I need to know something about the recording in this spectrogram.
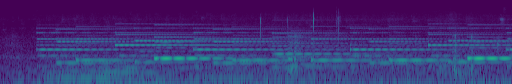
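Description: Seiko motion wall clock starting its hourly electronic melody about a second in: a tune of clear, steady held notes played through the clock's speaker as its dial turns. A few light clicks come near the middle.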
